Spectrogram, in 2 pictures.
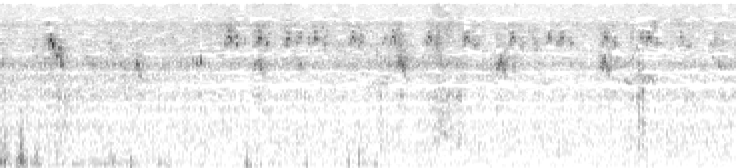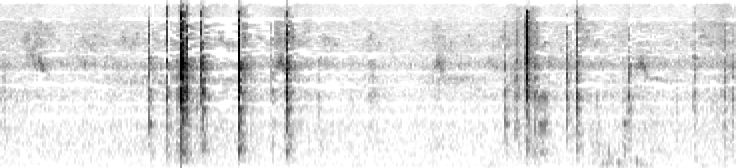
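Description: Faint bird chirps over quiet outdoor background noise, with a quick run of sharp clicks about nine seconds in and a few more about twelve and a half seconds in, the loudest sounds.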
